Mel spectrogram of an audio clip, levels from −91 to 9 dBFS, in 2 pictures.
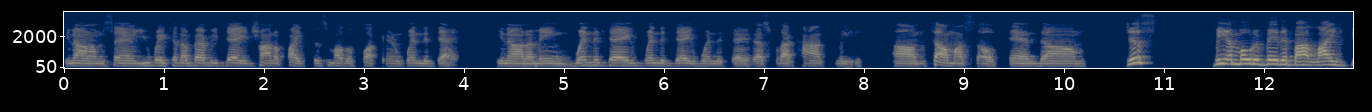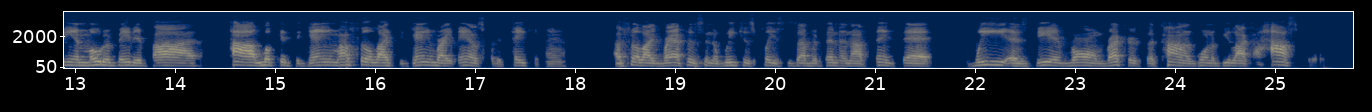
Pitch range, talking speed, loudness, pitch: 130-155 Hz, 225 wpm, -34 LUFS, 140 Hz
